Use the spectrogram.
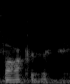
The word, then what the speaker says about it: Farquhar: it, and I said it's technically pronounced Fokker, and now he goes around whenever I see him saying, "Hey, what's up, motherfucker?"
